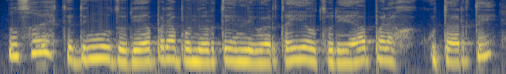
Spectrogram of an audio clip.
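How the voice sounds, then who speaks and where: Stern male governor, questioning; woman reader voices him with a dark husky tone. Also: a little high, fast. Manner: read plainly in the reader's own voice.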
